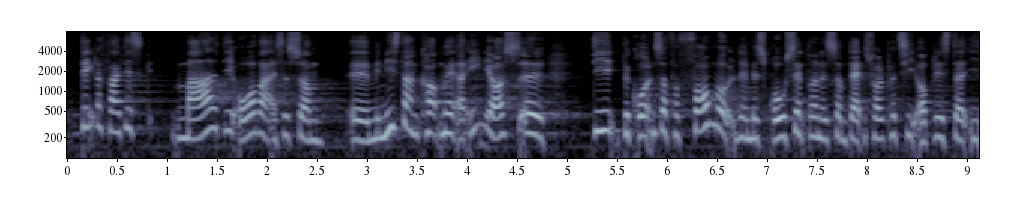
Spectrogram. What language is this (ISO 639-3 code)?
dan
